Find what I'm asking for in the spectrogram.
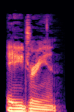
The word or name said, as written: Adrian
